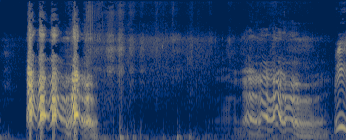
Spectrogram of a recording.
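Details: Male Gerberian Shepsky urging his reluctant sister, a collie cross German Shepherd, to play: three quick sharp barks, a pause, then a long wobbling howl-like grumble and the start of another yelp.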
